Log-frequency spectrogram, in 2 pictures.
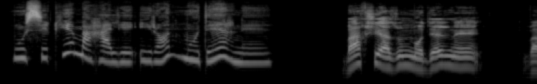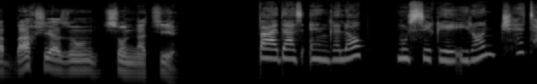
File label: Dialogue lesson Farsi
